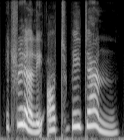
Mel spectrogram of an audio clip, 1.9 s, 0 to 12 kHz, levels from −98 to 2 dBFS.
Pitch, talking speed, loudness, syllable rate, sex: 275 Hz, 195 wpm, -17 LUFS, 4.3 syllables/s, female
